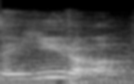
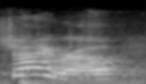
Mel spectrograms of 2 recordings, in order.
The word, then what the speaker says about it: gyro: is Greek my favorite food is a heat'll which Americans pronounce gyro and every time someone says gyro I die inside true story I had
